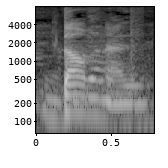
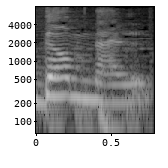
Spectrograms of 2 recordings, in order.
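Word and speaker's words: Domhnall: Se llama, no sé bien cómo se pronuncia porque es un nombre irlandés, pero se escribe Dom H. Nal. Seguramente es Domnal, ¿no? Domnal Gleason. – Pero es que esa MHN suena raro. – Seguramente se va a pronunciar de un modo completamente Ah, sí, bueno, si, se pronuncia Sarsha. – Ajá, pues eso va a ser Domnal.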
